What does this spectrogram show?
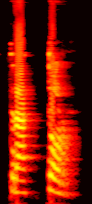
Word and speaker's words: tractor: Tractor. A ver, tractor. ¿En dónde? En tor.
